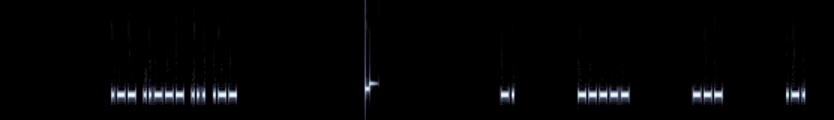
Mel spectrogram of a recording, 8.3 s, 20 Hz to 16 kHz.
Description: Morse code, heard as a keyed tone, about 42 wpm, spaced as for 19 wpm, 700 Hz. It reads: W2SW N0OR
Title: USA Call Signs - 4 Characters - 8x Character Spacing - 45wpm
